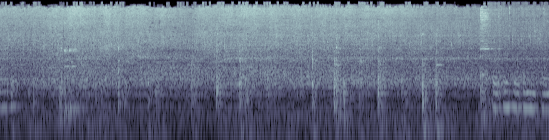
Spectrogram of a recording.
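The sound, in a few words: tomatoes frying and stirred in oil with mustard seeds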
